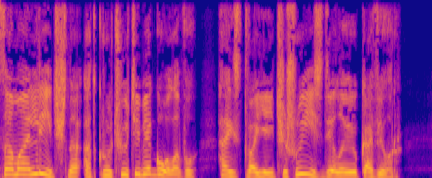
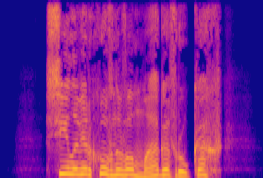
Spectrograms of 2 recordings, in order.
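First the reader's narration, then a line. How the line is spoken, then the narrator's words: Princess's horrified gasp. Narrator (Russian): с ужасом выдохнула принцесса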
